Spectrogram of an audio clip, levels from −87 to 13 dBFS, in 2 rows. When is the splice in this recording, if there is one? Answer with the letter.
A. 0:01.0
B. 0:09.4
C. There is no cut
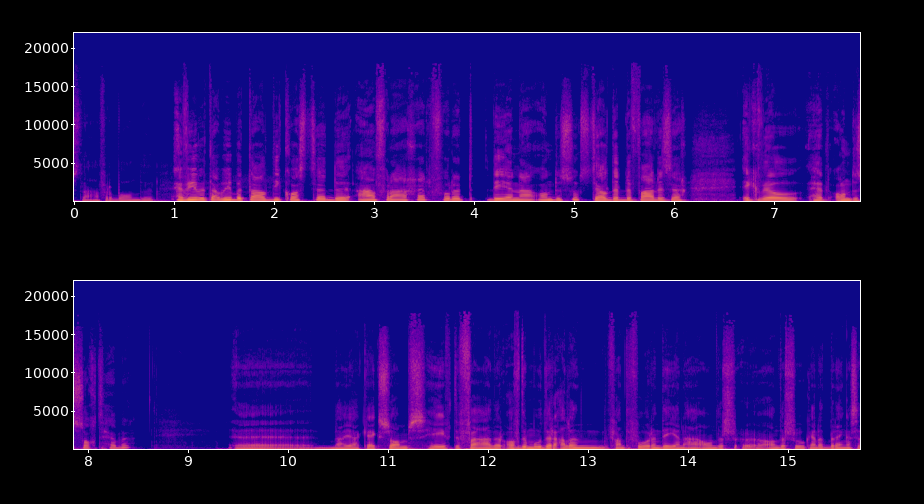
C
